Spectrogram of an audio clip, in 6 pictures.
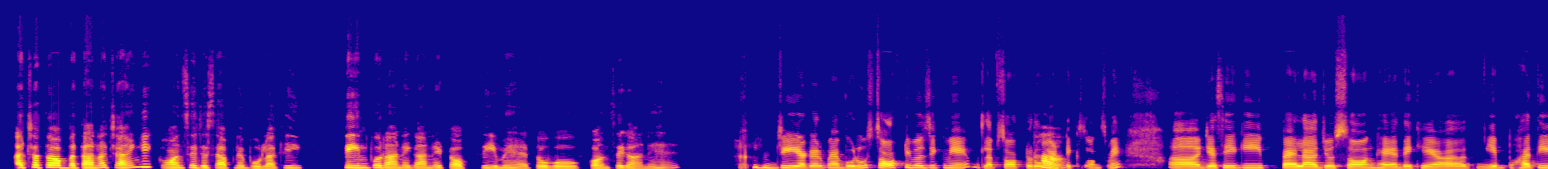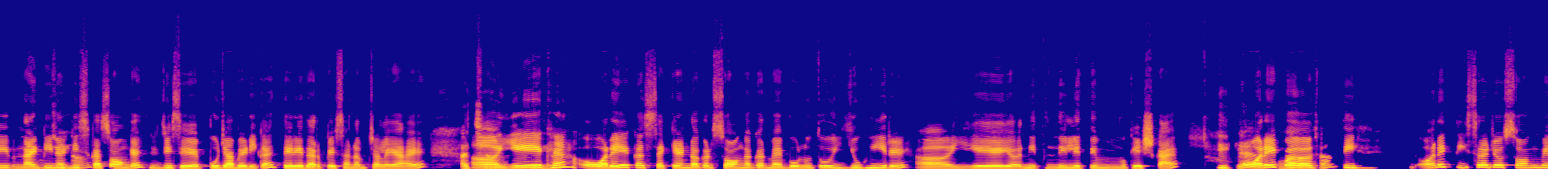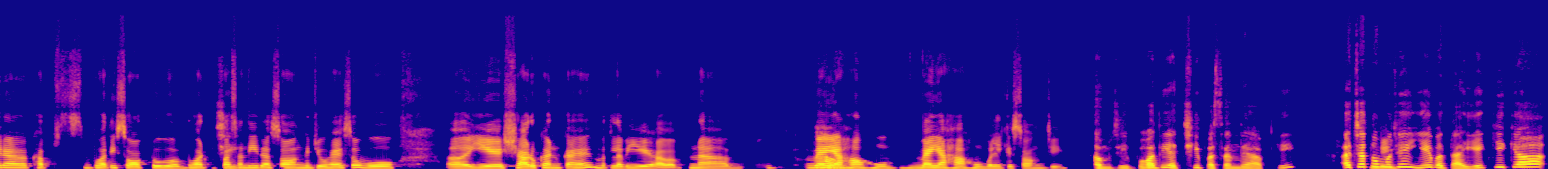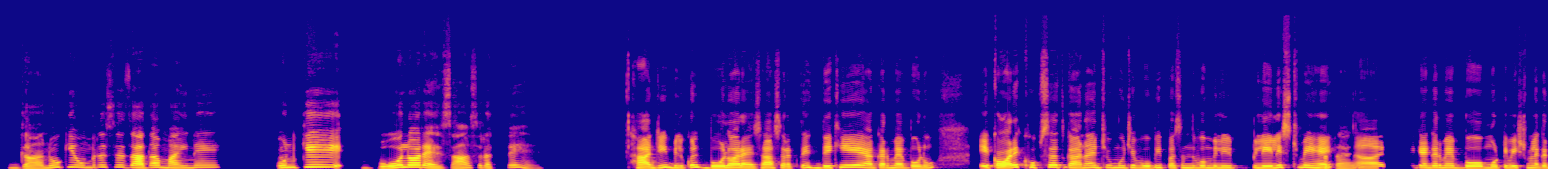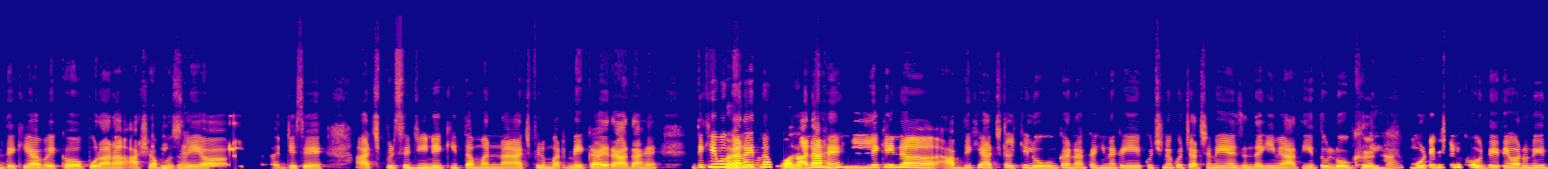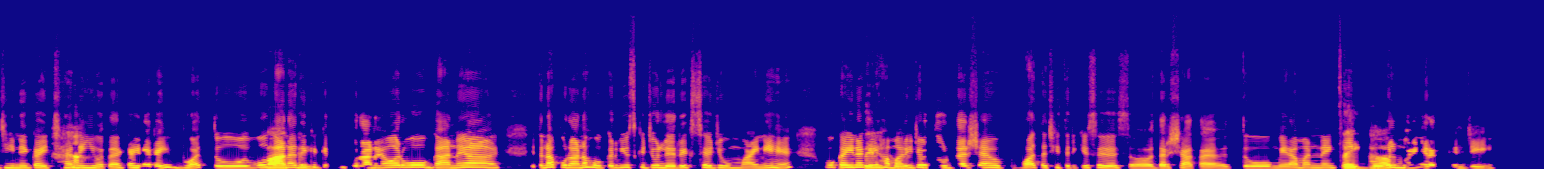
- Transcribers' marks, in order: in English: "टॉप थ्री"; chuckle; in English: "सॉफ़्ट म्यूज़िक"; in English: "सॉफ़्ट रोमांटिक सॉन्ग्स"; in English: "सॉन्ग"; in English: "नाइन्टीन नाइन्टीज़"; in English: "सॉन्ग"; in English: "सेकंड"; in English: "सॉन्ग"; in English: "सॉन्ग"; in English: "सॉफ़्ट"; in English: "सॉन्ग"; in English: "सॉन्ग"; "मेरी" said as "मिली"; in English: "मोटिवेशनल"; tapping; background speech; in English: "मोटिवेशन"; laughing while speaking: "हाँ"; in English: "लीरिक्स"
- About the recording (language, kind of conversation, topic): Hindi, podcast, साझा प्लेलिस्ट में पुराने और नए गानों का संतुलन कैसे रखते हैं?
